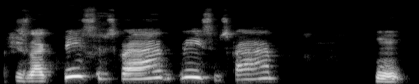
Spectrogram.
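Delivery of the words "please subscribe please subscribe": put-on southern belle voice, very high. Closing the show, speaker voices Bella the dog in a southern belle voice. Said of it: "southern belle".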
